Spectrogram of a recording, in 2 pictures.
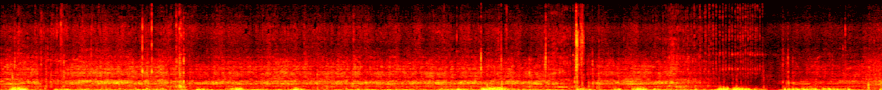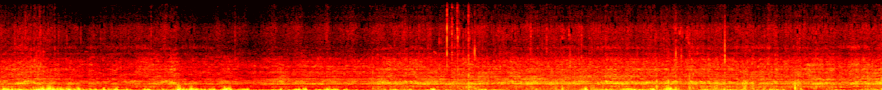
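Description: Electric mountain bike climbing a rough, stony trail: tyres crunching and bumping over rocks with irregular low thumps, under a steady whine from the e-bike's drive motor that fades out briefly about eleven seconds in.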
